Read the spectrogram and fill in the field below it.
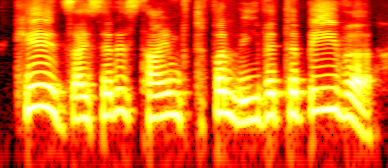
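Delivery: high, lightly voiced calling mum; a hint of a mother summoning children. Mother to kids on the front lawn, calling them in.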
